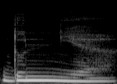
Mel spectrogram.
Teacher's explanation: اور جب ہم پڑھیں دنیا تو میک شیور کہ نون پر نہ تو جھٹکا ہو اور نہ ہی کسرہ والی آواز آئے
